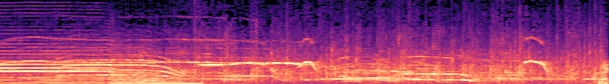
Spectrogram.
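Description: A Celtic folk band's last held chord on Breton G bombarde, fiddles and acoustic guitar, ending with a downward slide about a second and a half in. The audience then cheers and whoops.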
